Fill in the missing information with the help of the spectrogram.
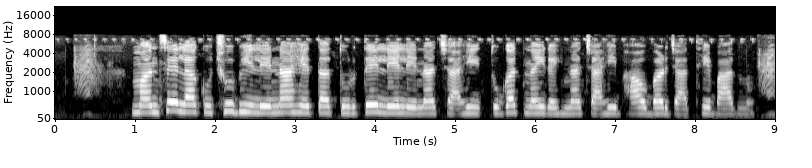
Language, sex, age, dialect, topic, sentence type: Chhattisgarhi, female, 18-24, Central, banking, statement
